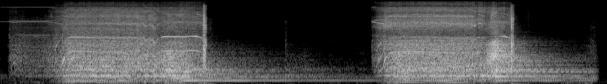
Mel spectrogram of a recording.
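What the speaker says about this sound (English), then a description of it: "So now we got our 7/32 bit in. We're going to go ahead and do all the ones on the top." Power drill boring 7/32-inch holes in the steel drum of a Super 55 drum smoker, two loud sustained whining bursts of about one and a half seconds each separated by a short pause, with no talk.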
